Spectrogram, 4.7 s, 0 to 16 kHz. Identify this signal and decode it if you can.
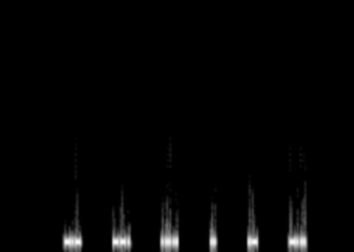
Morse code, heard as a keyed tone, about 48 wpm, spaced as for 17 wpm, 700 Hz. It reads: KG5IAB
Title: USA Call Signs - 6 Characters - 6x Character Spacing - 50wpm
